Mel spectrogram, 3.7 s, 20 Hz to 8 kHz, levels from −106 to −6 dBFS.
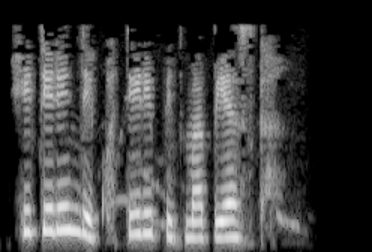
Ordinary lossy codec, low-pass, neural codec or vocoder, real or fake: MP3, 24 kbps; 7.2 kHz; none; real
